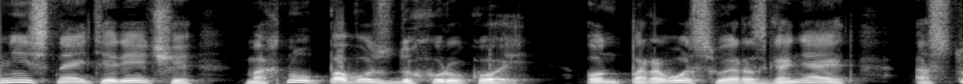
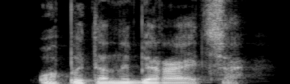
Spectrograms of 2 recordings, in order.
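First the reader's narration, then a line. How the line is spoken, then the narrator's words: Whispered. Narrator (Russian): шепнул Егор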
